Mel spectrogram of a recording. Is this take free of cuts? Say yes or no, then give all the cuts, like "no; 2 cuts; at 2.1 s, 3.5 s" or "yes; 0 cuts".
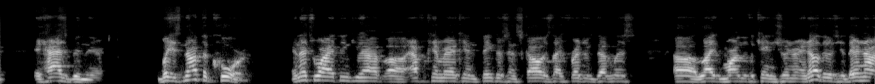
yes; 0 cuts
